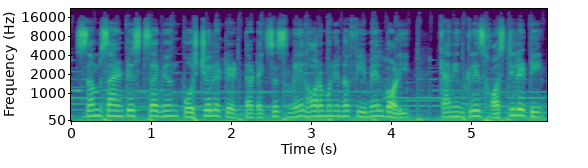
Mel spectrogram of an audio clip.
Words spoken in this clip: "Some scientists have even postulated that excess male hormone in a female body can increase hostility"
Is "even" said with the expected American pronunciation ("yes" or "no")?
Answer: no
